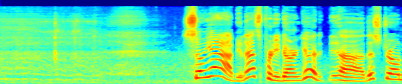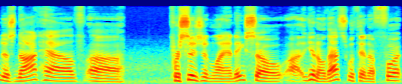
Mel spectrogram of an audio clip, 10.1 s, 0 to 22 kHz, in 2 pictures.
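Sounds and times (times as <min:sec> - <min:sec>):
quadcopter propellers buzzing: 0:00.0 - 0:02.0.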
